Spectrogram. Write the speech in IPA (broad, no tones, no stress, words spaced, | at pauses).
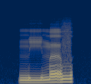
mimɐv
